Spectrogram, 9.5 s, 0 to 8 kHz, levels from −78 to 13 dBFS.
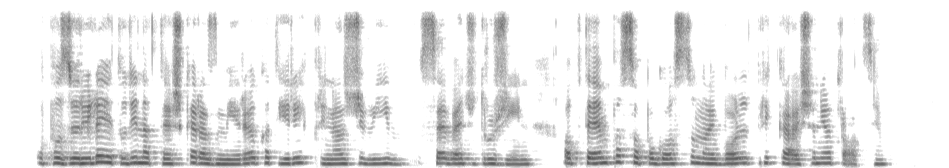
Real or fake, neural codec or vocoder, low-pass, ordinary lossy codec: real; none; 7.2 kHz; none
